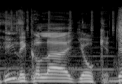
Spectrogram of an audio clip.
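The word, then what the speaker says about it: Nikola Jokić: Nikola Jokic.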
